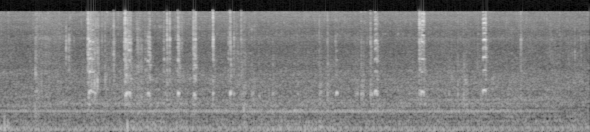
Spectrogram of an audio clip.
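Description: A plastic door panel clicks and creaks under a hand.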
